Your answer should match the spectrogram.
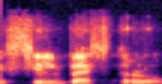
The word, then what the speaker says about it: Silvestro: Silvestro. Yep. Well, actually, of course, in Italian we say Silvestro. But Silvestro.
